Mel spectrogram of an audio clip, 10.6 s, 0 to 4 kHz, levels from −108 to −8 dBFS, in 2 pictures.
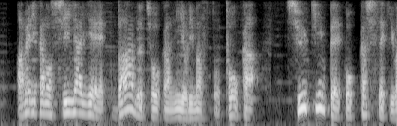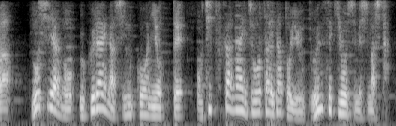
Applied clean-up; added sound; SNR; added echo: neural separator model SepFormer DNS4.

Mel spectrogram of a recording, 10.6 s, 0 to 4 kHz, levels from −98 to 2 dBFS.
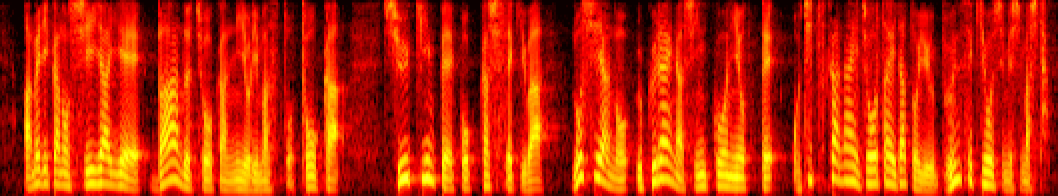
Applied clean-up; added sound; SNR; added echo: none; none; none; none.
